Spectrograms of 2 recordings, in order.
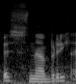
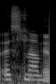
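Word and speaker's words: Osnabrück: Vi har kommit till eh, Ösnabruk. – Med... Eh, vet inte om, vi uttal, om det uttalas så. – Ösnabrück. Ösnabrück. En väldigt fin tysk liten stad.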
